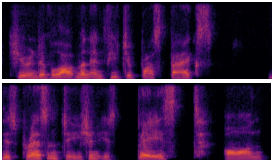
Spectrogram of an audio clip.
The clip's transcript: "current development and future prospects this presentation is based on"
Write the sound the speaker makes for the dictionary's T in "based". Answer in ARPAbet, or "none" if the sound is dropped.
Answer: T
